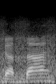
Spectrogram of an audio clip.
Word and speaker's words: Ката: Называю Кота, потому что так вроде на последний слог у них все ударения. Не Ката, а Катай.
